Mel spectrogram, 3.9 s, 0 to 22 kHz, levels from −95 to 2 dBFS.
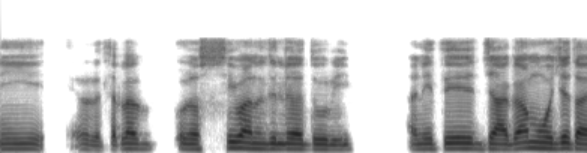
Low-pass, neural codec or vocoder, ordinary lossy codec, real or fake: none; codec, 16 kHz, 4 kbps, X-Codec, HuBERT features, trained on LibriSpeech; none; fake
